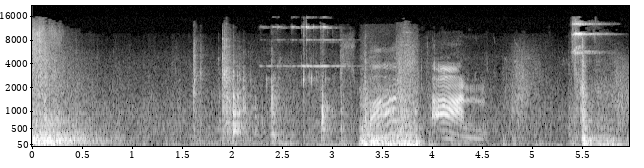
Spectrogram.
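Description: Sharp game sound effects of spells and hits crackle and burst.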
